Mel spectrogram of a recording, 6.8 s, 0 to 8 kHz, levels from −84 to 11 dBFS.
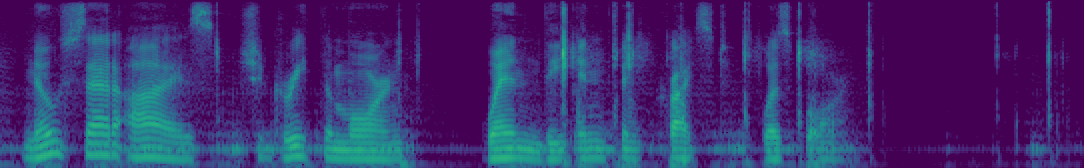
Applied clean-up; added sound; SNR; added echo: neural mask model RNNoise.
